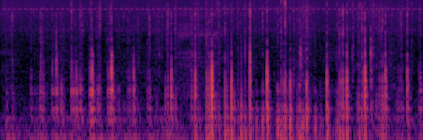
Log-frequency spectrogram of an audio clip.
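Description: A large, flat, thin, solid dark grey speckled cutting board is held upright in both hands and tapped and drummed with fingertips and nails. The result is a fast, uneven patter of soft, dull knocks that are mostly low and hollow, with a slight mid-range tone. Each tap dies away almost instantly with no bright ring.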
